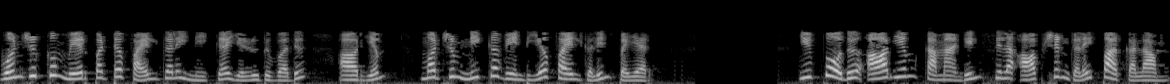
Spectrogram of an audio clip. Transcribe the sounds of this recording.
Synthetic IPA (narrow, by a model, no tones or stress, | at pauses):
ɔndrɯkːɯmːeːrpɐʈːɐfɐjɪlɣɐɭɐɪniːkːɐɛɻɯðɯʋɐðɯ | aːɾjɐmː | ɐʈrɯmniːkːɐʋeːɳɖɪjɐfɐjɪlɣɐɭɪnpɛjɐɾ | ɪpːoːðɯʔaːɾjɐmkɐmaːɳɖɪnsɪlɐʔaːpʂɐnɡɐɭɐɪpːaːɾkɐlaːm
